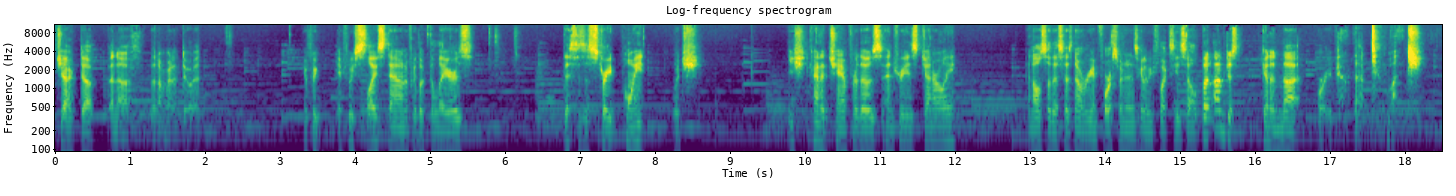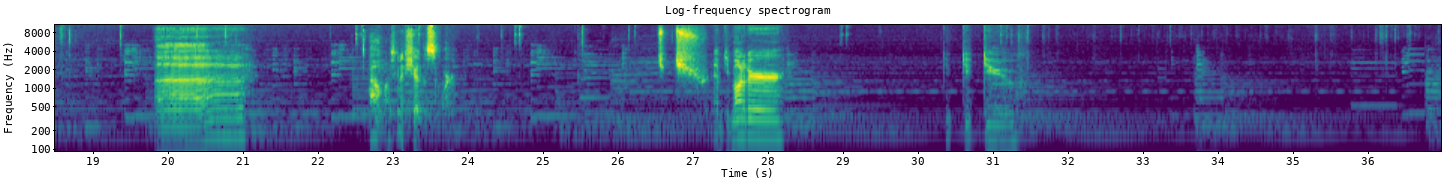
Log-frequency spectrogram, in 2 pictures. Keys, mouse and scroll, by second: 3.1-4.9 drag, 5.2 right click, 7.8-10.1 right drag, 11.6 right click, 18.1 right click, 18.7 middle click, 19.3-20.4 right drag, 20.8 right click, 20.9 middle click, 22.5 click, 23.2 click, 24.6 click, 28.9 click, 31.0 ctrl+click, 31.3 ctrl+v, 32.3-36.9 typing.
